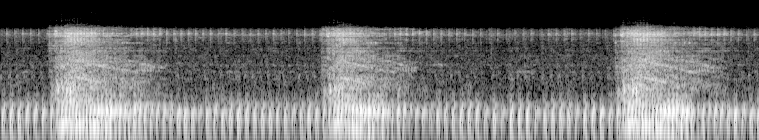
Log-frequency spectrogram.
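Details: Alpha Chinese moped engine, warm: rapid, even light knock under idle, quickening with each throttle blip; quiet when cold, appears as it warms. Heated head enlarges camshaft bearing seats; found with stethoscope, fixed by copper foil shims under each bearing.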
